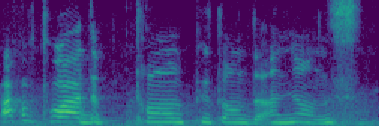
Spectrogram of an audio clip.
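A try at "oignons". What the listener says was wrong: You don't pronounce the S, but you're good.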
